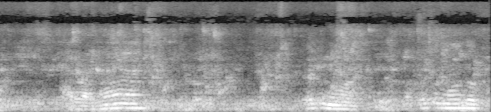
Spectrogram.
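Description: A dog whimpers in several drawn-out, wavering whines while feeding on beef heart outdoors near water, with soft splashing and a voice talking around it.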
